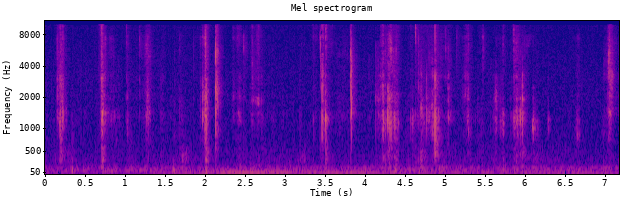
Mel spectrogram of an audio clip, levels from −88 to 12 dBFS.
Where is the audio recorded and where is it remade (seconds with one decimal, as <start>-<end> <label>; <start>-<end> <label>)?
0.0-1.7 recorded; 1.7-3.0 remade; 3.0-7.2 recorded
